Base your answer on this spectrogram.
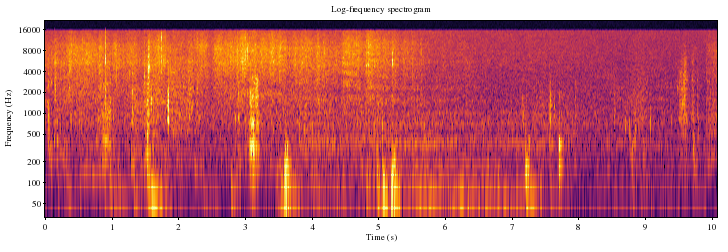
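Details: Casper the white lion attacks the mother of his two surviving cubs after three days of mating with the Satara Lioness, south of Satara Rest Camp, Kruger National Park, South Africa; short, deep growling bursts come in scattered bouts amid rustling and insect hiss.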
